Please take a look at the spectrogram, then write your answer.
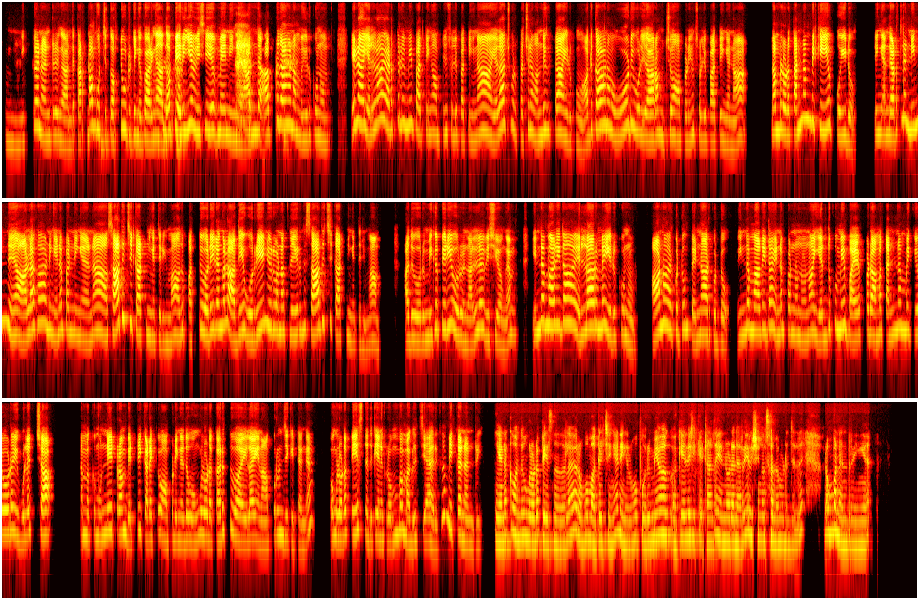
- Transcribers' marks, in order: laugh; laughing while speaking: "அதுதான் பெரிய விஷயமே நீங்க"; surprised: "அது பத்து வருடங்கள். அதே ஒரே நிறுவனத்தில் இருந்து சாதிச்சு காட்டுனீங்க தெரியுமா?"; laughing while speaking: "சொல்ல முடிஞ்சது"
- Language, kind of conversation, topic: Tamil, podcast, பணியிடத்தில் மதிப்பு முதன்மையா, பதவி முதன்மையா?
